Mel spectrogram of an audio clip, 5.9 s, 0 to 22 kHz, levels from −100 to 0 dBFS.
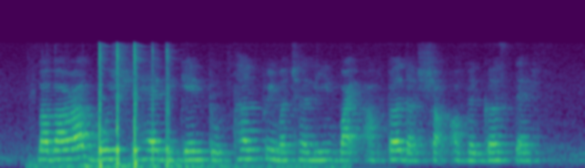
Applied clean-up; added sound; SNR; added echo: none; Tap; 1 dB; none.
